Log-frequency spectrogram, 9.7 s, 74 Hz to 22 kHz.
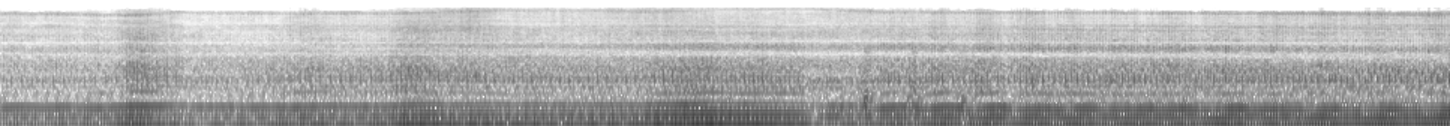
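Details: Kubota M7040 tractor diesel with heavy-duty quiet turbo kit fitted: deep steady rumble, even firing, slight speed change midway, no turbo whistle; healthy engine running.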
